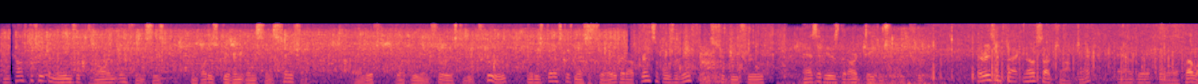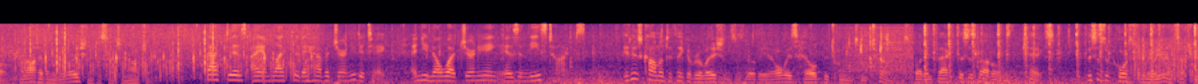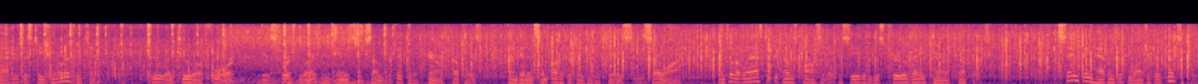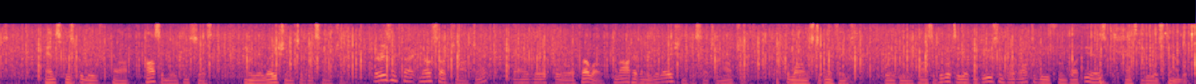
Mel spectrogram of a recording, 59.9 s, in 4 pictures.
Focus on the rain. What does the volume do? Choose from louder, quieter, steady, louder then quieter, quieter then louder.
steady.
